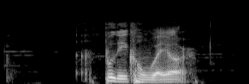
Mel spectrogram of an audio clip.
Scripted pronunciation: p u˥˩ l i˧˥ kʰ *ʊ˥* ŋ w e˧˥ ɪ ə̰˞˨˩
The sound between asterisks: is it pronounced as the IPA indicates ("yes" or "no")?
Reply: no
